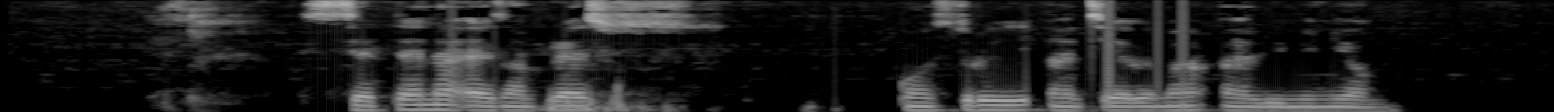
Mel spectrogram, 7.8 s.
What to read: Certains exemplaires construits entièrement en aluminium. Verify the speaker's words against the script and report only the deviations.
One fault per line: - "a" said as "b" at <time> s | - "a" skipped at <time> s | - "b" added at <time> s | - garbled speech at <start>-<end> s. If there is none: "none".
none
